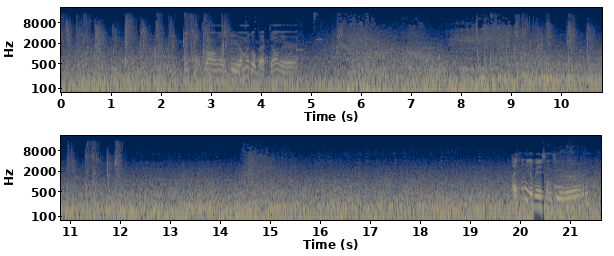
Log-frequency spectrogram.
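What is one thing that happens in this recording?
A spaceship engine rumbles steadily.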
